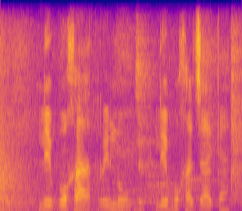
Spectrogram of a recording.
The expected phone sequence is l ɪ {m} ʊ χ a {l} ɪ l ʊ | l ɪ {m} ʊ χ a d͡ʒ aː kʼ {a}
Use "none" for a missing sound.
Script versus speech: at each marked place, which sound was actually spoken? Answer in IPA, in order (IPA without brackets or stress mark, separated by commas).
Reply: b, r, b, a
